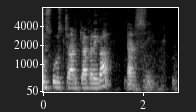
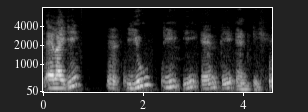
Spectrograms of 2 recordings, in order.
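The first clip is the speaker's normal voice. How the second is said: letters spelt very slowly and softer; slow spelling out; 3 semitones lower, 4 dB quieter, much slower than usual. Shown as a demonstration. Teacher spelling lieutenant for students, slow and soft.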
